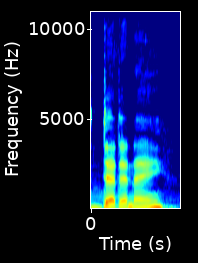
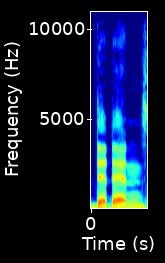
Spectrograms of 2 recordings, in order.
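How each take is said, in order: First: The name is said in its official form. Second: The name sounds like the phrase dead end. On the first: "the official pronunciation of this Pokemon is Dedenne" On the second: "I just simply think dead end sounds better. It sounds like dead end"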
